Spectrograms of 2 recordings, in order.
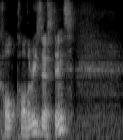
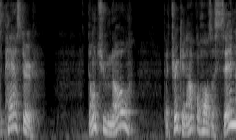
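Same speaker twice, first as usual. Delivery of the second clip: higher, lightly voiced pious neighbor, scolding; scolding Baptist neighbor; 7 semitones higher, 4 dB louder than usual. Neighbor runs over to scold the pastor, mock-shocked. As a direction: play the preachy neighbor calling across the lawn, mock-shocked. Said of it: "So I'm gonna tell you the story the way he said it".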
